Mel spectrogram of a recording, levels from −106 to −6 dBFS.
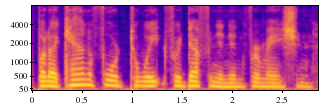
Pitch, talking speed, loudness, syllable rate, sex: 150 Hz, 190 wpm, -17 LUFS, 5.8 syllables/s, male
